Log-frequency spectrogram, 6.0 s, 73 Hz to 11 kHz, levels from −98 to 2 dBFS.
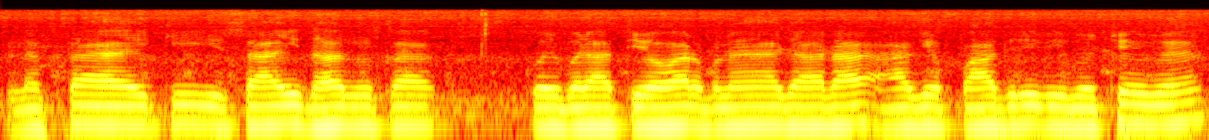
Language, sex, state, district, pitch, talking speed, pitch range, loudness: Hindi, male, Bihar, Katihar, 120 Hz, 190 wpm, 120-125 Hz, -14 LUFS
